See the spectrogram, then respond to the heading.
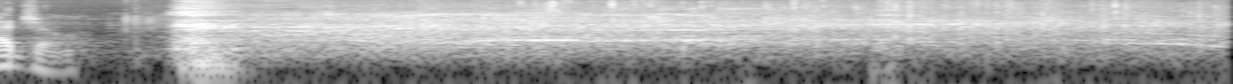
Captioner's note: laughter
